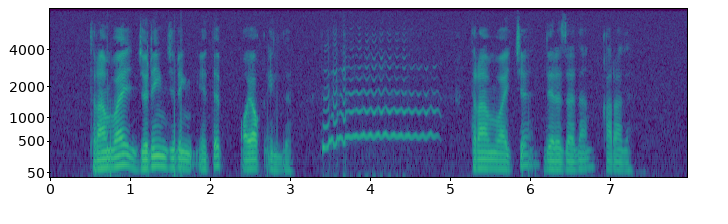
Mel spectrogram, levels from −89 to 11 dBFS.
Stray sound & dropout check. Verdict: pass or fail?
fail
